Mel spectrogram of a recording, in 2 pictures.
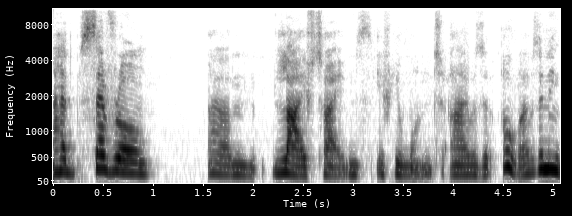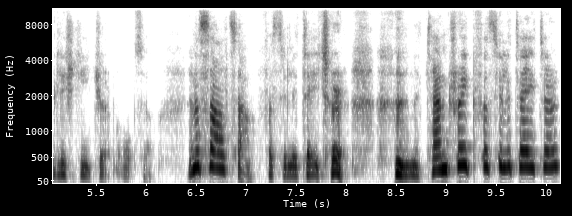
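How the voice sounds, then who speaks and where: In a Greek accent, a woman of medium pitch speaks at a moderate pace with very wide pitch swings and big swings in loudness, the sound dry and close with no echo. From Greece. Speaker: spiritual artist and life coach. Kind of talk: interview. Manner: halting.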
